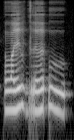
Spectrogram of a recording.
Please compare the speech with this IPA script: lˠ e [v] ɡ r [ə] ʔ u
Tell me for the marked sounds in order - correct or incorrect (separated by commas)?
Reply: correct, correct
